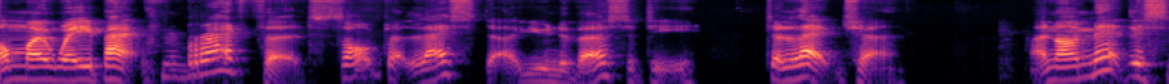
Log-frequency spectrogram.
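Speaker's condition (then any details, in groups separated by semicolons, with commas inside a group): Multiple sclerosis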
